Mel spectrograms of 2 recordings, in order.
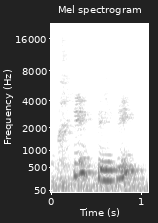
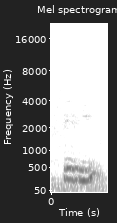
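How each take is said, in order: First: All syllables are said, the missing one emphasized. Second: The first syllable of the word is dropped. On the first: The adult gives the correct model. The speaker calls it right. "en insistant avec notre voix sur la partie qui a été erronée ou oubliée" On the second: A child mispronounces the word. The speaker calls it wrong. "il y a eu une erreur de prononciation"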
